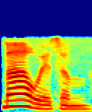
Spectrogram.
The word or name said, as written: Maoism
